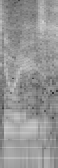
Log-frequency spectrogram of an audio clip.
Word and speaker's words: Theories: Comment prononce-t-on Theories? Theories. – Theories. – Theories. – Avec la langue. – Ah, la thé, comme ça.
